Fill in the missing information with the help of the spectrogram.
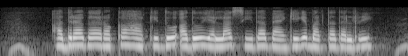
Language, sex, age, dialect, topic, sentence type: Kannada, female, 18-24, Northeastern, banking, question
